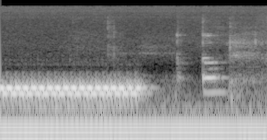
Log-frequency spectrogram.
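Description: Video-call ringing tone from a laptop as a Facebook call is placed: a steady, evenly pulsing tone for about a second, then a few short blips as the call connects.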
